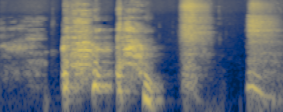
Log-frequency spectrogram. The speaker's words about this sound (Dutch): Jij zit dan net zo te kuchen als ik, zie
